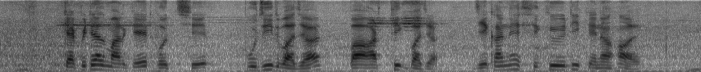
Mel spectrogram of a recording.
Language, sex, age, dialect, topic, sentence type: Bengali, male, <18, Standard Colloquial, banking, statement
